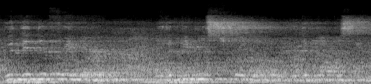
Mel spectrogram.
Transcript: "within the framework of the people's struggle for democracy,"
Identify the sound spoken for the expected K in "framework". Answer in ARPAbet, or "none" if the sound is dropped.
none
